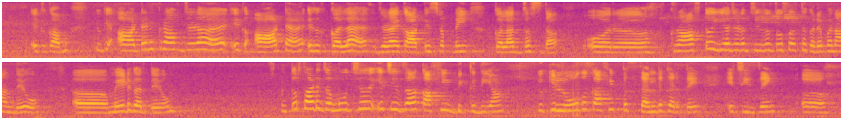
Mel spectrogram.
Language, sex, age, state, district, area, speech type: Dogri, female, 18-30, Jammu and Kashmir, Jammu, urban, spontaneous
